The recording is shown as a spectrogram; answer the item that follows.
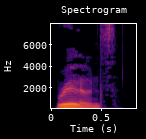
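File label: "runes", British English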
